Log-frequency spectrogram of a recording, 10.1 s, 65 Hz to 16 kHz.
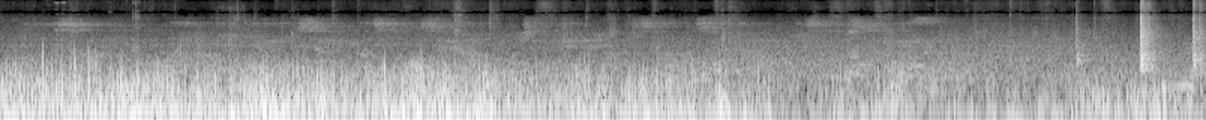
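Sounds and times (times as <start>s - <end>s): wheels knocking over track: 8.9s - 10.0s.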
